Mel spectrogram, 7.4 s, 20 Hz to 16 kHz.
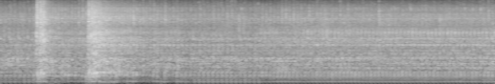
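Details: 1973 Honda TL 125 single-cylinder after carburetor rebuild for float-bowl overflow fuel leak; two kicks with choke half on, then catches into steady even low-putter idle with no misses; sounds good for 50 years old, no leak overnight.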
